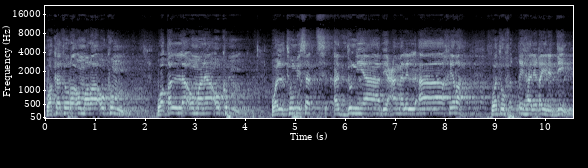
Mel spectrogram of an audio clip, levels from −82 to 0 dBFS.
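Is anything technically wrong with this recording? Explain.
No, nothing is technically wrong with this audio.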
